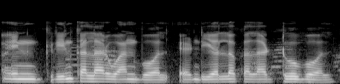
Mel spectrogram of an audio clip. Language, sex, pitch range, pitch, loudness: English, male, 115-125 Hz, 120 Hz, -15 LUFS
